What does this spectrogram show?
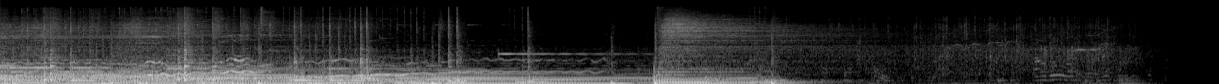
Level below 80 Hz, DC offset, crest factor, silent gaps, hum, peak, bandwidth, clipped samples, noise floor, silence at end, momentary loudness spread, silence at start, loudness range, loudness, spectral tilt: -24 dBFS; under 0.1%; 18 dB; none; none; -2 dBFS; 15.5 kHz; under 0.1%; -63 dBFS; 1.25 s; 11 LU; 0 s; 11 LU; -21 LUFS; -6.5 dB/octave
